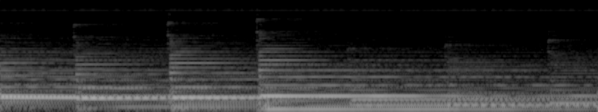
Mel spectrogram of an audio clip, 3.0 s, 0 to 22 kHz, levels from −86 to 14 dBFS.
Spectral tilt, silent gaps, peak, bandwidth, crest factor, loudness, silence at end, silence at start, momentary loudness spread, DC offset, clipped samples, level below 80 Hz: -8 dB/octave; none; -16 dBFS; 16 kHz; 14 dB; -31 LUFS; 0 s; 0 s; 9 LU; under 0.1%; under 0.1%; -42 dBFS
